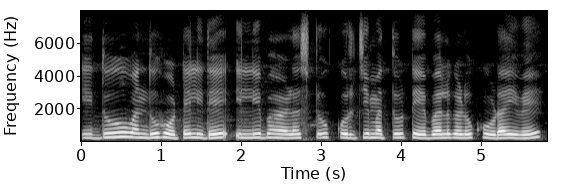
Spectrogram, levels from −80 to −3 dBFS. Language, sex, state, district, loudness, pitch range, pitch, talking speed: Kannada, female, Karnataka, Bidar, -14 LUFS, 225-240 Hz, 230 Hz, 115 wpm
